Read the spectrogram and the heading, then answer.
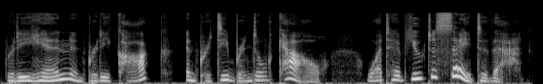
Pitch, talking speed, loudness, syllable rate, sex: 190 Hz, 175 wpm, -18 LUFS, 4.2 syllables/s, female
